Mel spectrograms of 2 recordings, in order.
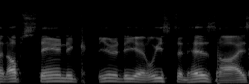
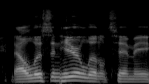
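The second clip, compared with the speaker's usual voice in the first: plain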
